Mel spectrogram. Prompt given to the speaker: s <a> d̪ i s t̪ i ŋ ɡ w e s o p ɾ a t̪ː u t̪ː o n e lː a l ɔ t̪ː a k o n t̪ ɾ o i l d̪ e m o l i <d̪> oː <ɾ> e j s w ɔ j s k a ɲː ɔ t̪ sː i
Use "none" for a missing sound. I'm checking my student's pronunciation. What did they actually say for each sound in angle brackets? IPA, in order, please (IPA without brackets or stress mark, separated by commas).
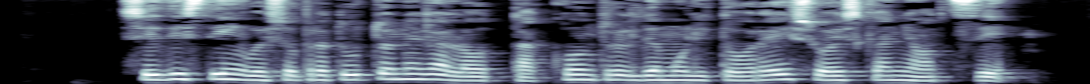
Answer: i, t̪, ɾ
